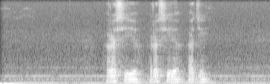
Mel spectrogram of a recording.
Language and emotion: Russian, neutral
